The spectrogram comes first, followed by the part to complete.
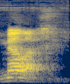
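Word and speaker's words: מלך: funny schwa in the but melech has two segals in a row and the accent as we've learned is on the first syllable repeat after me mella okay so of these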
